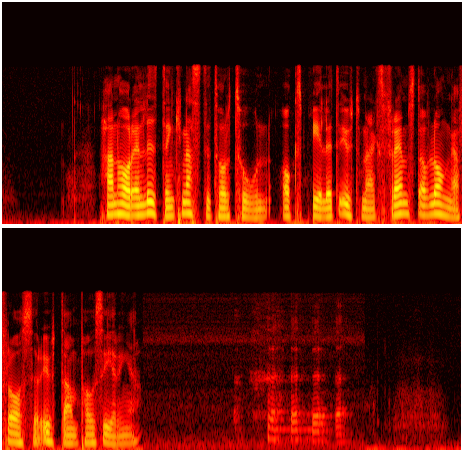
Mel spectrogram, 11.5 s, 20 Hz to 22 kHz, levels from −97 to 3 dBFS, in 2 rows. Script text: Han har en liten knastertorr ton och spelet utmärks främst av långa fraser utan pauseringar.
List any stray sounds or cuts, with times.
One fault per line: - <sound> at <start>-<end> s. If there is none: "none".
- dropout at 3.8-3.9 s
- laugh at 8.6-10.2 s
